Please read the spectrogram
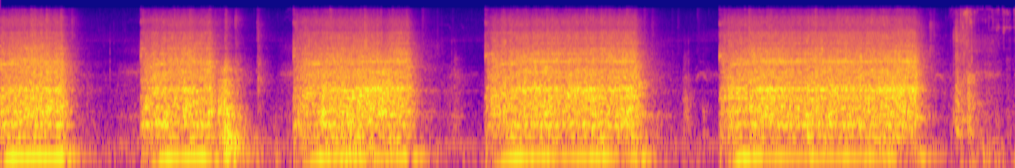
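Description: Trailer-mounted electric winch running in five short bursts of one to two seconds each, with brief pauses between them. It is paying out cable as it lowers a car down the loading ramp in stages.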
